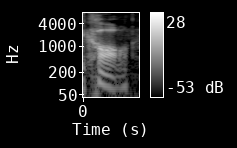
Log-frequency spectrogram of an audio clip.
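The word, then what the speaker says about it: Caul: No, his name is Harry call. Harry means there's something fishy going on. Call meaning it's bugged.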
